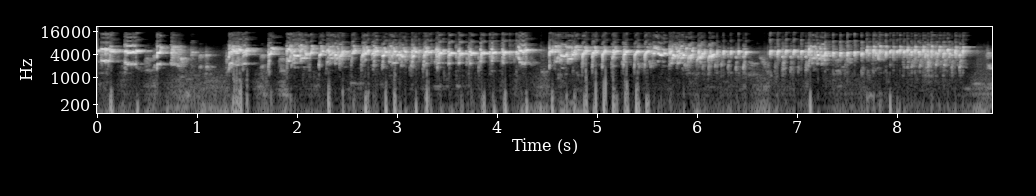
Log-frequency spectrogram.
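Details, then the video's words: Morning chirping from lovebirds: long bursts of fast, high, buzzy twittering lasting several seconds each, broken by short breaks, with a steady stream of rapid repeated notes. "lovebirds morning 🌅 natural sound"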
